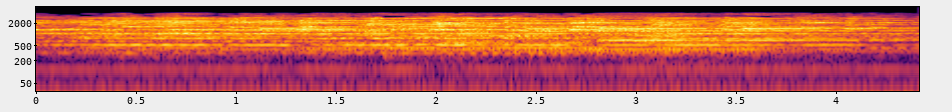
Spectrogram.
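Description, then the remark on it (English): Several church bells ring together in a dense, continuous peal in a United States city, rung at the exact time of the 1973 peace agreement signing, their overlapping tones blending into a steady, resonant wash at fairly loud level with no voices present. “In many cities in the United States, church bells were rung at the exact time of the signing, symbolic of the peace that everyone had waited so long for.”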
